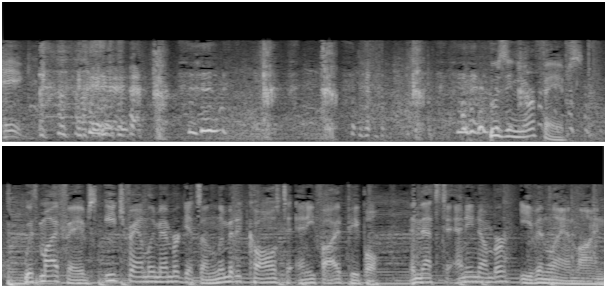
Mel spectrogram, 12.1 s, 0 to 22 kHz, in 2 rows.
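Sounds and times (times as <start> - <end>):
laughter: 0.3 - 6.0.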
